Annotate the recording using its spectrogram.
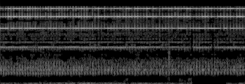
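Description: Smartphone alarm ringing, a steady high-pitched ring that sounds on without a break.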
